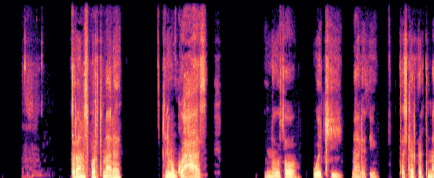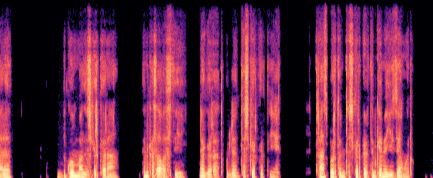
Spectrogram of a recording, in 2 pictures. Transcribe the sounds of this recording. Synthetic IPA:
t̪ɾanspʰo̞ɾt̪malɐt̪̚ | nɨmɨɡʷaʕaz | nɨut͡sʼo̞ | wɔt͡ʃʼːi | malɐt̪ʰɨjːu | t̪ʰɐʃkʰɐɾkʰɐɾt̪ʰimalɐt̪̚ | bɨɡo̞mːazɐʃkʰɐɾkʰɐɾa | t̪ʰɨnŋkʼɐsaχʼɐst̪ʰi | nɐɡɐɾat̪kulːɐnt̪ʰɐʃkʰɐɾkʰɐɾt̪ʰijɛn | t̪ʰɾanspʰo̞ɾt̪ʰɨnt̪ʰɐʃkʰɐɾkʰɐɾt̪ʰɨnkʰɐmɐjːɪzamɐd̪u

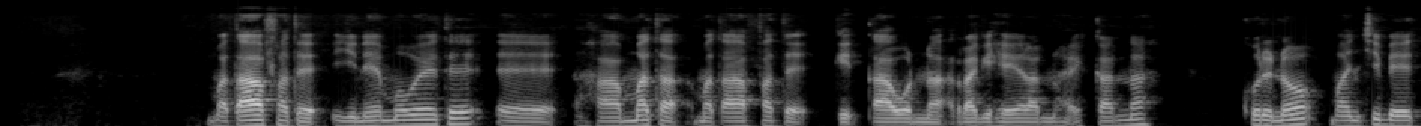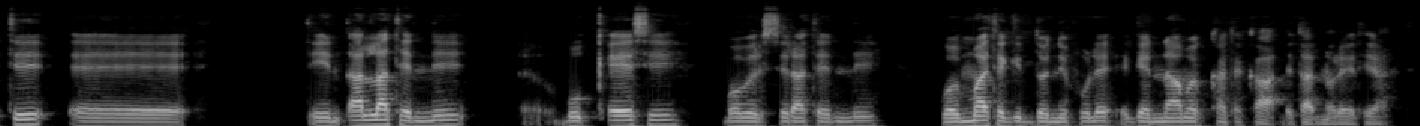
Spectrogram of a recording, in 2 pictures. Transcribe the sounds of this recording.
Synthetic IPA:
mɐt̪ʼaːfɐt̪ɛjɪne̞ːmːɔwe̞ːt̪ɛ | haːmːɐt̪ɐmɐt̪ʼaːfːɐt̪ɛɡ̥ɪt̪ʼːaːwɔnːɐ̰ɾɐɡɪɦe̞ːɾɐnːɔɛkːɐnːɐ | kʊɾɪnɔmɐnt͡ʃːɪbe̞ːt̪ːɪ | t̪ʼiːnt̪ʼːɐlːɐt̪ɛnːɪ | bʊkʼːe̞ːsɪ | bɔbɪɾsɪɾɐt̪ɛnːɪ | ɡ̥ɔmːɐt̪ɛɡɪd̪ːɔnːɪfʊlɛʔɛɡɛnːaːmɔɪkːɐt̪ɛka̰ːɗːɪt̪ɐnːɔɾe̞ːt̪ɪjaːt̪ɛ̥

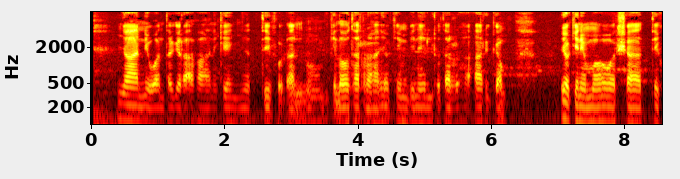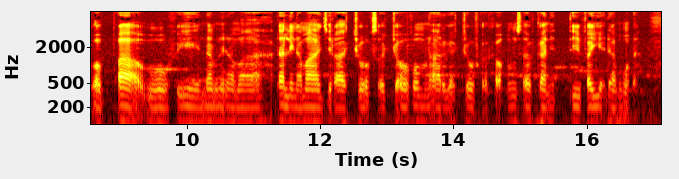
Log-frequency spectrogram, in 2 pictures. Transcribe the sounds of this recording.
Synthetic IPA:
ɲaːnːɪwɐnt̪ɐɡɪɾa̰ɐfaːnke̞ːɲːɐt̪ːɪfʊ̰ᶑɐ̰nːʊbɪkʼɪlo̞ːt̪ɐrːaːjoːkiːnbɪneːlːʊt̪ɐrːaːɐɾɡɐmʊ̥ | joːkiːnɪmːo̞ːwɐɾʃaːt̪ːɪkʼɔpʼːaːʔuːfɪnɐmnɪɐmaːᶑɐlːɪnɐmaːd͡ʒɪɾaːt͡ʃːuːfsɔt͡ʃːɐːfʊmnɐ̰ɐɾɡɐt͡ʃːuːfkɐkʰɐ̰ʔʊmsɐfkɐnɪt̪ːɪfɐjːɐd̪ɐmʊ̰ᶑɐ̥

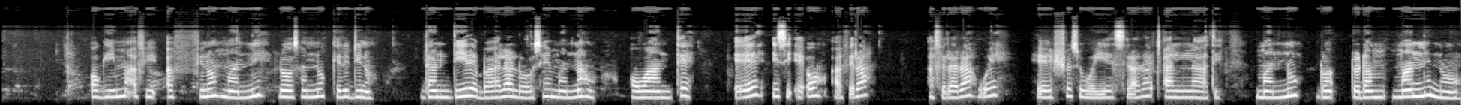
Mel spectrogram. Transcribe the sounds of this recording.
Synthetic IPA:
ʔɔɡiːmːɐ̰ɐfːɪnɔmɐnːɪlo̞ːsɐnːɔkːɪɾɪd̪ɪnɔ | d̪ɐnd̪iːɾɛbaːlɐlo̞ːsemɐnːɐɦɔɔwaːnt̪ɛ | ɛʔeɪsɪʔɛʔɔɾɐ | ɐfɪɾɐɾɐwɔj | he̞ːʃːɔsɪwɔje̞ːsɪɾɐ̰ɾɐt͡ʃʼɐlːaːt̪ɪ | mɐnːʊ | d̪̥ɔd̪ɐmːanːɪnoː

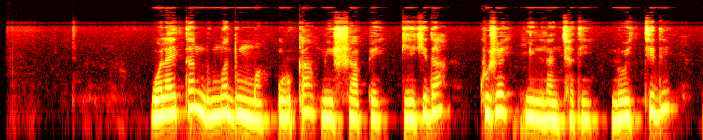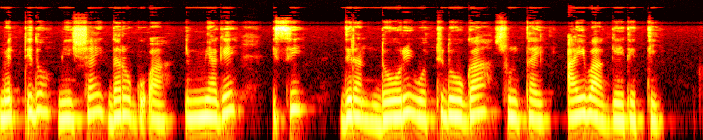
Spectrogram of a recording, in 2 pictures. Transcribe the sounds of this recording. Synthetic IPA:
wɔlɐjt̪ːɐnd̪ʊmːɐd̪ʊmːɐʊɾkʼːɐmiːʃːaːpːɛ | ɡ̥iːkɪd̪ɐ | kʊʃɛhiːlːɐnt͡ʃːɐt̪ɪlɔjt̪ːɪd̪ɪ | mɛt̪ʼːɪd̪ɔmiːʃːɐjd̪ɐɾɔɡɔʔaː | ɪmːɪjaːɡe̞ː | ɪsːɪ | d̪ɪɾɐnd̪o̞ːɾɪwɔt̪ːɪd̪o̞ːɡaːsʊnt̪ːɐj | ɐjbaːɡe̞ːt̪ɛt̪ːi

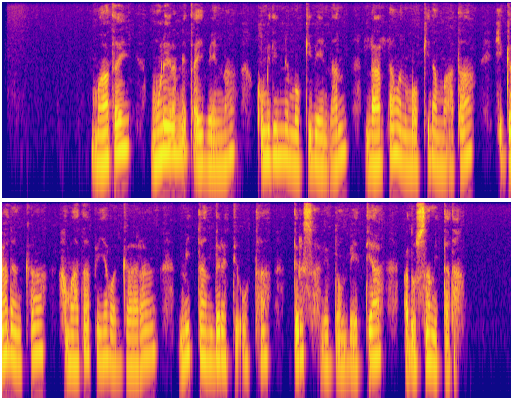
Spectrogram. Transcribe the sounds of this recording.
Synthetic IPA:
maːt̪ʰɐj | mʊleːɾɐnːɛt̪ʼɐjbḛːnːɐ | kʰʊmɪd̪ɪnːɛmɔkːɪbe̞ːnːɐn | laːlːɐwɐnmɔkːɪd̪ɐma̰ːt̪ʰaː | hɪɡːaːd̪ɐŋkʰːɐ | hɐmaːt̪aːpːɛjɐbɐɡːaːɾɐmɪt̪ːɐnd̪ɛɾɛt̪ːɪ̰ʔʊt̪ʰːɐ | d̪̥ɪɾsaːɡɪd̪ːɔ̰nbe̞̰ːt̪ːɪjaːʔɐd̪ʊsːɐmɪt̪ːɐt̪ʰɐ̥

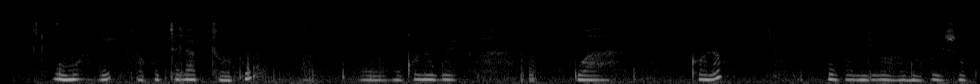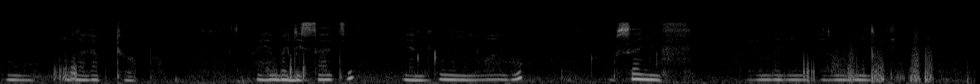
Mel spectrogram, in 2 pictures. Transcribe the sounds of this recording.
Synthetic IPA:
umamiakutalaptʰɔpu | mukʰɔnɔɡwɛ | ɡwa | kʰɔnɔ | ukandiɔaɡwɛkɔisɔkuɡalap̚tʰɔpu̥ | ajambadisatʰi | jamikɔnɔmiwavu | musaɲufu̥ | hajambalɛnɛɡaɾuwindi̥

